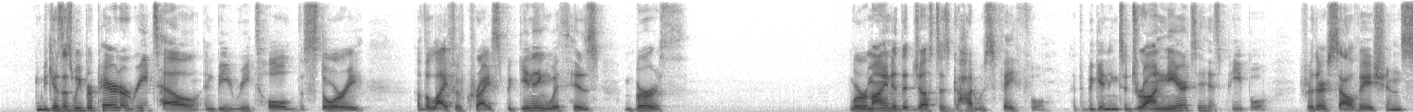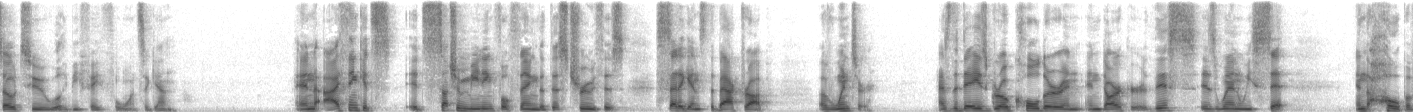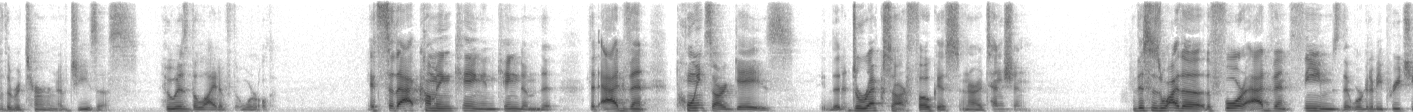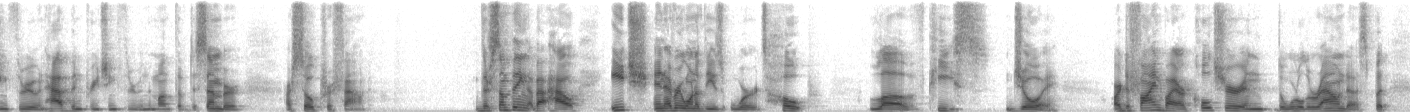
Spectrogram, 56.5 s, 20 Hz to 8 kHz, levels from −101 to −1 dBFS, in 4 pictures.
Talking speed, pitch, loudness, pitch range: 180 wpm, 135 Hz, -32 LUFS, 125-150 Hz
